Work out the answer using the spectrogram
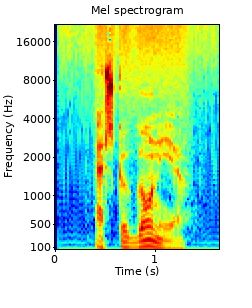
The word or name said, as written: ascogonia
